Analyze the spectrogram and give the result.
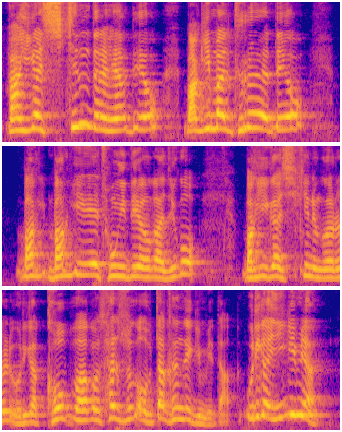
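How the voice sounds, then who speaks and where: A man's voice: sits high, creaky. A middle-aged man preaching a Sunday sermon as pastor, with emphatic rising declarations and repeated blessings. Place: church sanctuary.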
